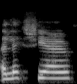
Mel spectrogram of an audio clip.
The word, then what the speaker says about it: Ellishia: It's actually spelled phonetically, but you'd be surprised the amount of people that get it wrong.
